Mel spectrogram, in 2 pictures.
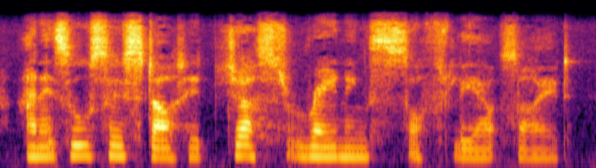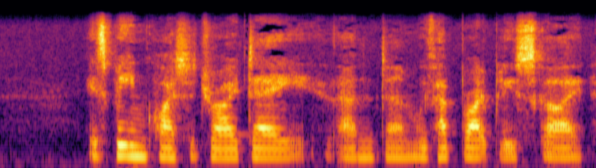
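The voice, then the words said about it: English accent. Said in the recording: “as you can probably guess from my accent, I am based in England and in London”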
